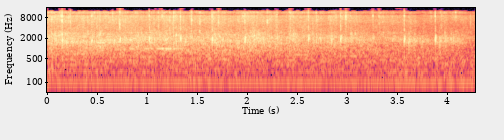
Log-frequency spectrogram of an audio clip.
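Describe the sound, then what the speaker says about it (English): An audience claps during a senior citizens interview session, a continuous, even patter of applause at moderate level with a low steady hum beneath it. "please clap for him."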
